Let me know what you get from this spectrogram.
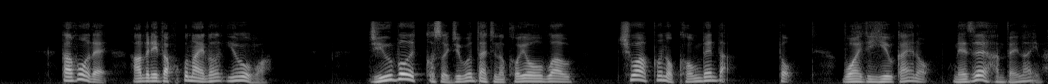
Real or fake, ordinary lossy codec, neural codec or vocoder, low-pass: fake; none; codec, 16 kHz, 0.5 kbps, FunCodec, trained on LibriTTS, 25 frames a second; none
